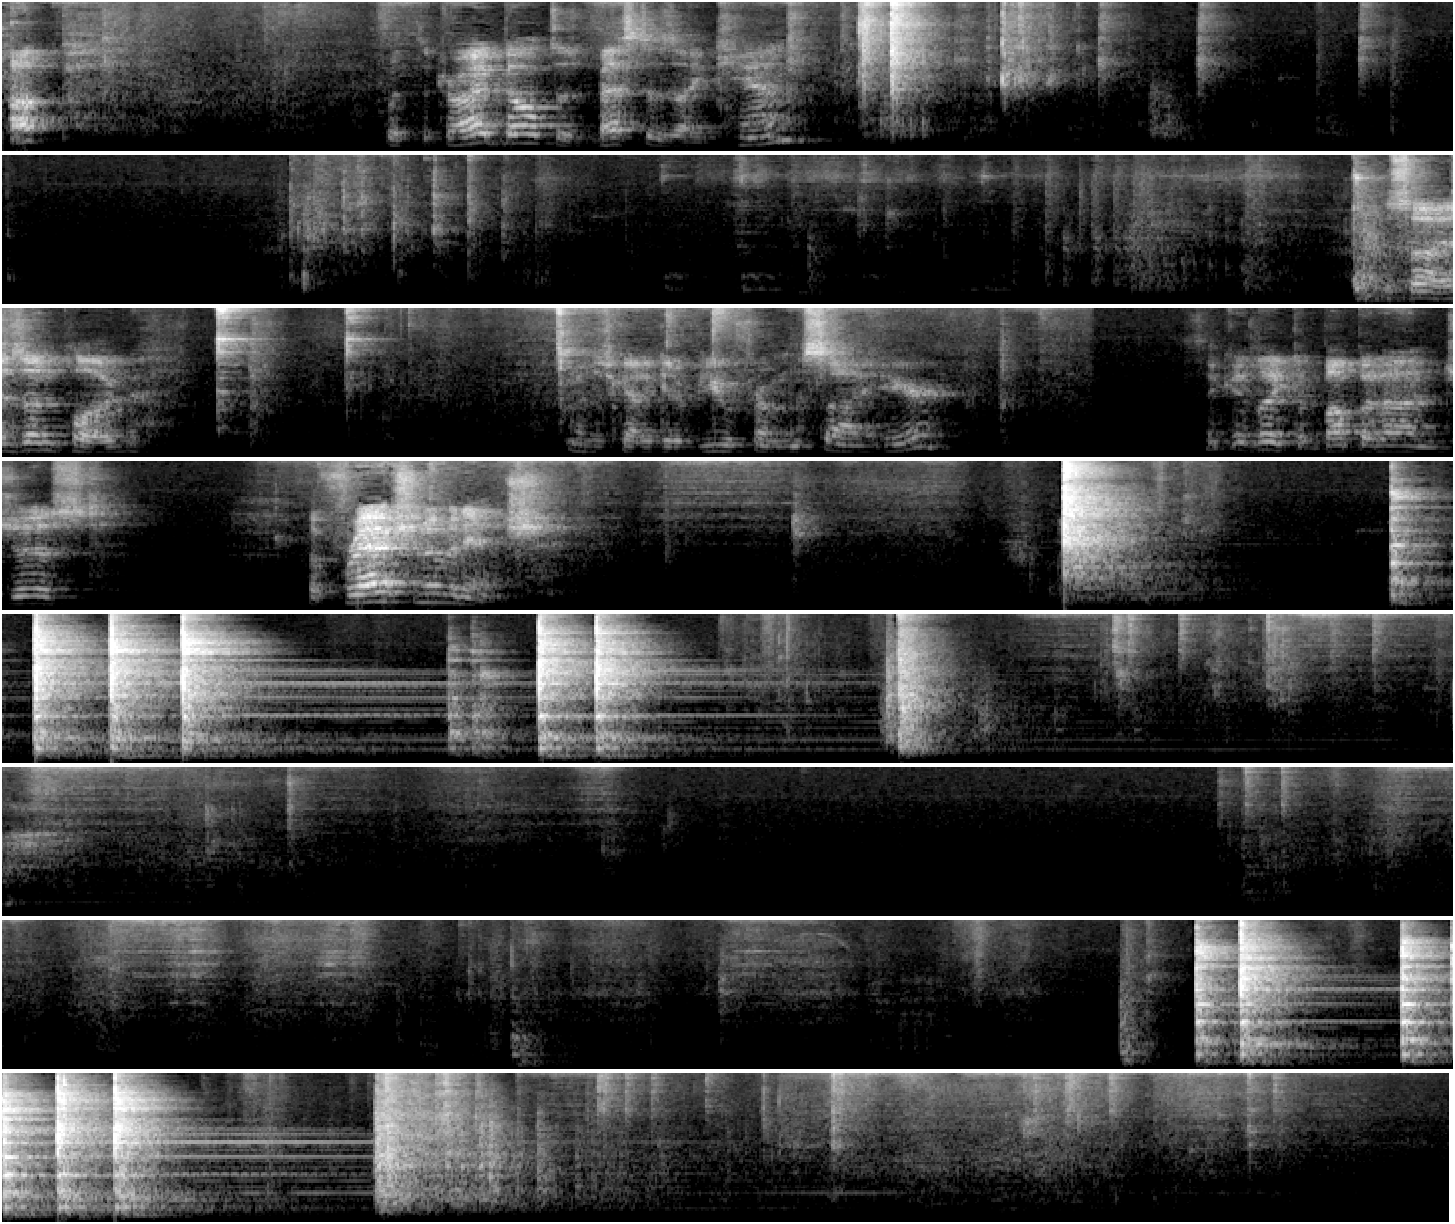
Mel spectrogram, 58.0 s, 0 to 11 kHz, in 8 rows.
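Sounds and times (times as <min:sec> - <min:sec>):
hammer striking metal pulley: 0:27.1 - 0:27.8, 0:28.7 - 0:36.3, 0:49.5 - 0:55.2
pulley ringing: 0:28.7 - 0:37.5, 0:49.5 - 0:56.8
rough metallic clatter: 0:28.7 - 0:37.8, 0:49.5 - 0:57.1.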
